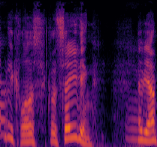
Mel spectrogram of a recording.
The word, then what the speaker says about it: glissading: It's that gliding hill. Pretty close. Glissading. Yeah. Maybe I'm pronouncing it wrong as well.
